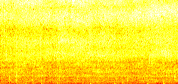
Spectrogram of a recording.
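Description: Chicken and vegetable stir fry sizzles steadily in a hot pan, a dense continuous frying hiss with periodic low scraping thumps of stirring, no talking.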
